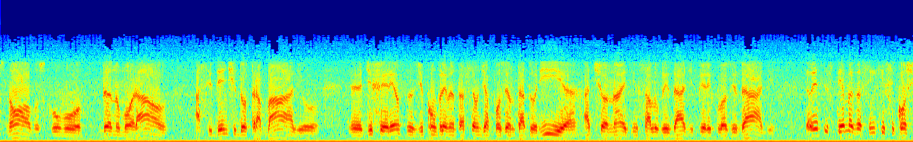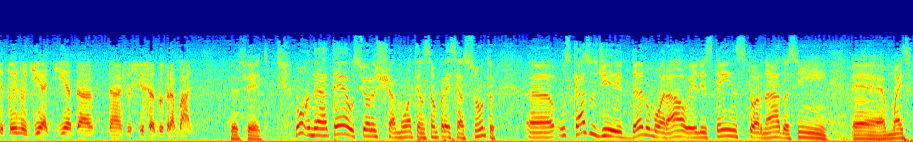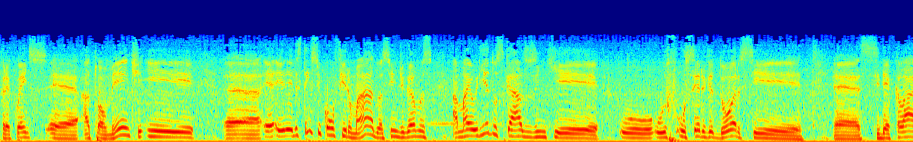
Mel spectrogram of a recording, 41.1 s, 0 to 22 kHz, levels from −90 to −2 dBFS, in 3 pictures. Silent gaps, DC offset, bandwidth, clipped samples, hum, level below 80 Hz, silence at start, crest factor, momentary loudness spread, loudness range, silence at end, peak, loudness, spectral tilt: none; 6%; 8.2 kHz; under 0.1%; none; -38 dBFS; 0 s; 14 dB; 7 LU; 2 LU; 0 s; 0 dBFS; -15 LUFS; -6.5 dB/octave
